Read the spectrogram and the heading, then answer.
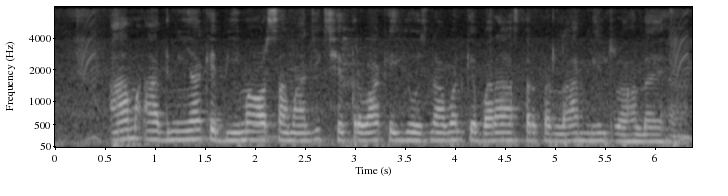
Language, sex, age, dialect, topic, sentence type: Magahi, male, 18-24, Western, banking, statement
